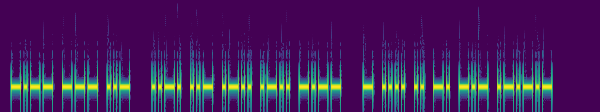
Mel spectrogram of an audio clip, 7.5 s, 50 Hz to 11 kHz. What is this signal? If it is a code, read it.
Morse code, heard as a keyed tone, about 30 wpm, 700 Hz. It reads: YOU FULLY THINK.
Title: Sentences from Top 1300 Words 30wpm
